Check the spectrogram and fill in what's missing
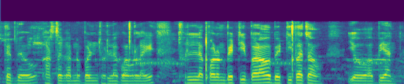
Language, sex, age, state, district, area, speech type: Nepali, male, 18-30, West Bengal, Alipurduar, urban, spontaneous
